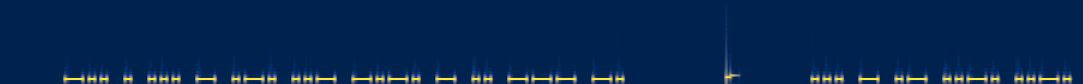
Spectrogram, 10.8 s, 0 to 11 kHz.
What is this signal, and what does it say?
Morse code, heard as a keyed tone, about 20 wpm, 700 Hz. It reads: DESTRUCTION STAFF
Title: Sets of 5 Words Encore - New Word Drill - 20wpm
